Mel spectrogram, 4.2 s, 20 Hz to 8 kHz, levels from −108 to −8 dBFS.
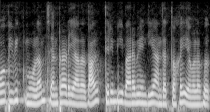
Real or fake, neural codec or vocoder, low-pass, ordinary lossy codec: fake; codec, 16 kHz, 4 kbps, FreqCodec, larger model; none; none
